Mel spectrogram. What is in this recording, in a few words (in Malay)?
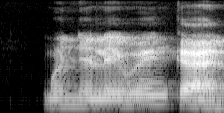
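"menyelewengkan", Malay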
